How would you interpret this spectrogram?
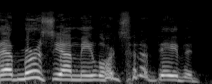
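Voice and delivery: loud, high desperate cry for mercy. Acted. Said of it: "She cried out".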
